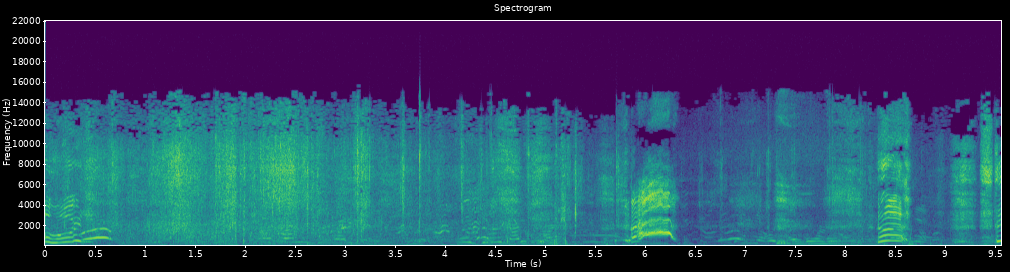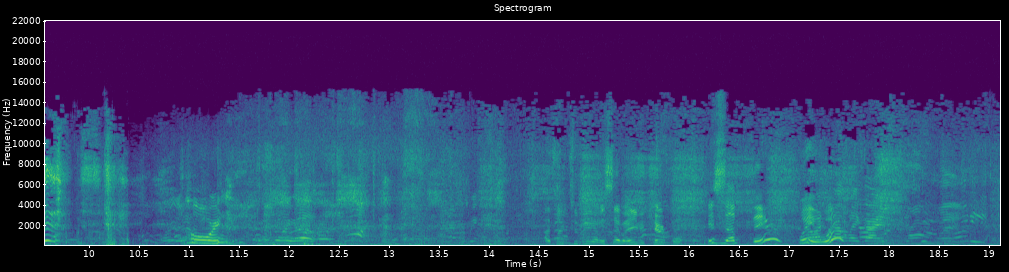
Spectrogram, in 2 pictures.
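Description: Several young people talk and shout with excitement outdoors.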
